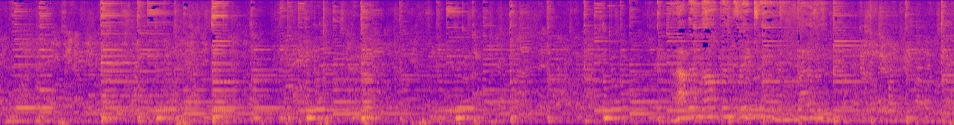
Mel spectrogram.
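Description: Steel-string acoustic guitar played live as a song's instrumental intro: strummed chords with ringing, sustained notes in a steady rhythm.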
